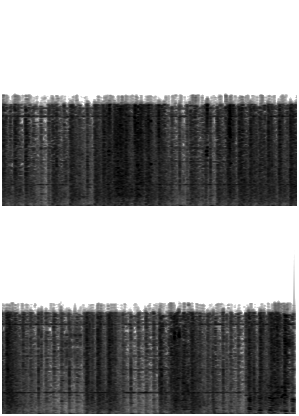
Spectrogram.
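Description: Heavy gunfire in the police video game The Precinct, with rapid machine-gun bursts and shots crackling continuously and loudly throughout.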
